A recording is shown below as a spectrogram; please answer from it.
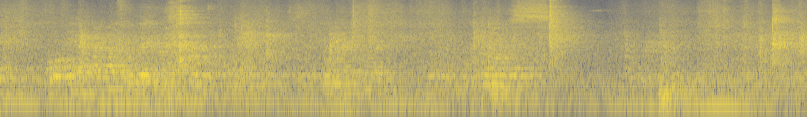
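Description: Voices talking indistinctly around a meeting table, with papers rustling as documents are leafed through.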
